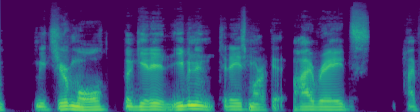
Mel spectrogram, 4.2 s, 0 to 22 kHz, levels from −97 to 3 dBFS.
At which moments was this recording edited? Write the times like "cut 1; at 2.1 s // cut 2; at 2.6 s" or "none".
cut 1; at 1.1 s // cut 2; at 2.1 s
